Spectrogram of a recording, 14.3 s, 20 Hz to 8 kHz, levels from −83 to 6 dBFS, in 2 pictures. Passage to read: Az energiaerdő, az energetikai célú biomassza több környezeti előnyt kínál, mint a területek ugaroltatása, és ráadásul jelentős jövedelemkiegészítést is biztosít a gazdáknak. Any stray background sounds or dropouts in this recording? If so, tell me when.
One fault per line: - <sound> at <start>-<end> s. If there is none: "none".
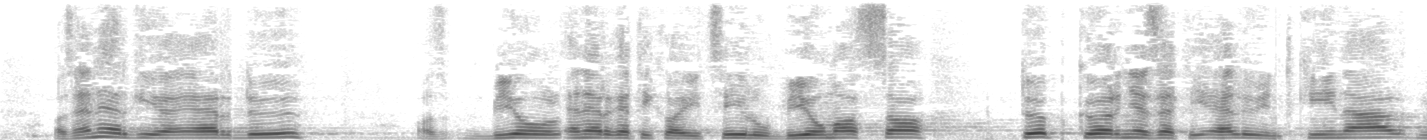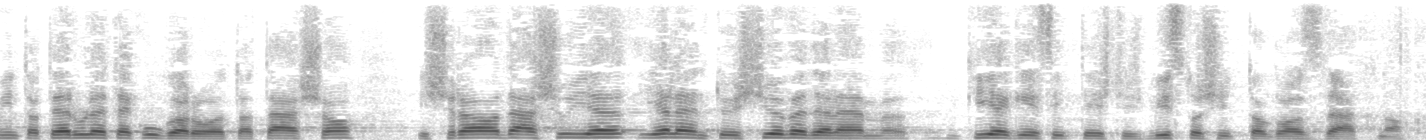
none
